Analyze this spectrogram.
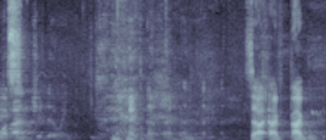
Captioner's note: laughter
